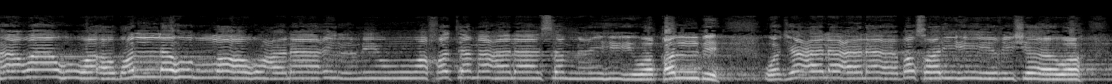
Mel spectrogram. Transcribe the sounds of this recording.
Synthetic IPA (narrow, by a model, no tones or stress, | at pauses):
hawaːhʊwaʔɑd̪ˤɑlːahʊlˤːɑːhʊʕalaːʕɪlmɪwɑxɑt̪amaʕalaːsamʕɪhɪwɑqɑlbɪh | wad͡ʒaʕalaʕalaːbɑsˤɑɾɪhɪɣɪʃaːwa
